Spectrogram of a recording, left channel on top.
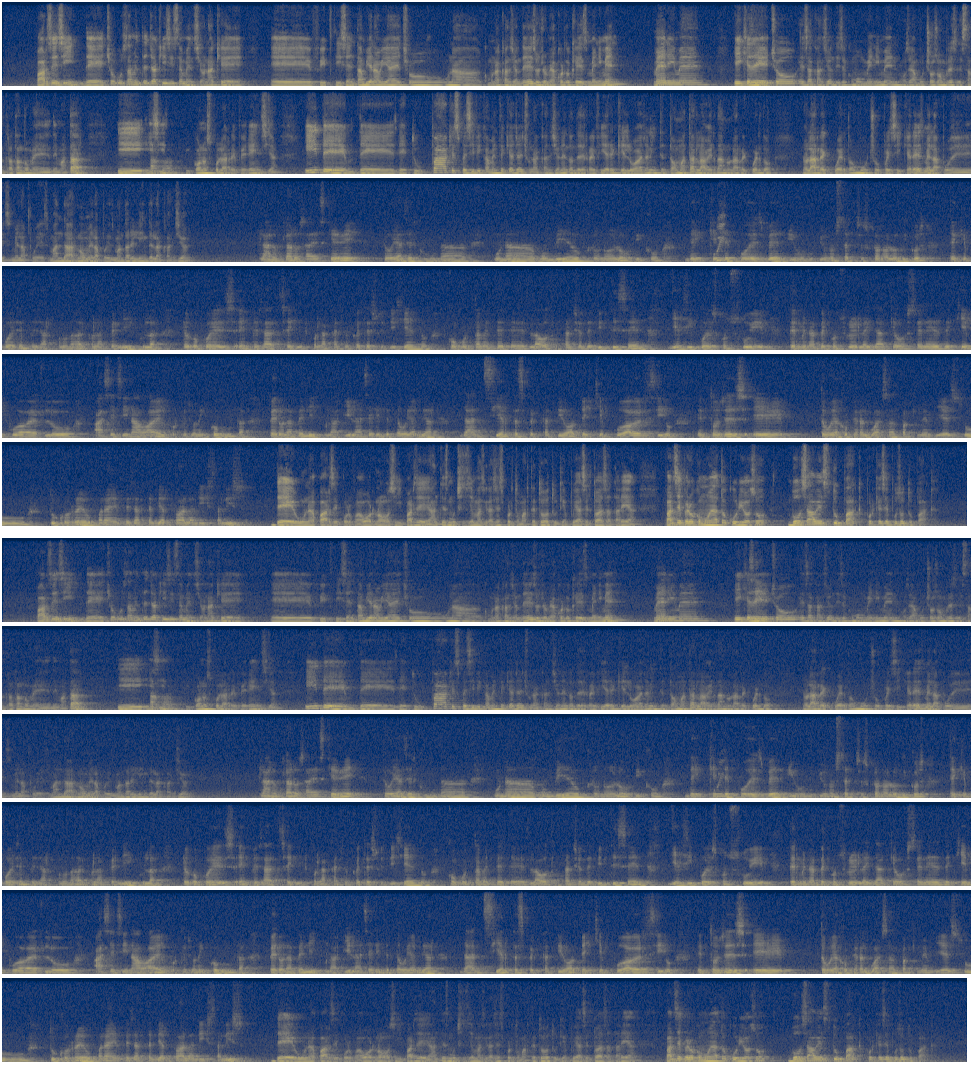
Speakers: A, on the left (about 70°); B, on the right (about 45°).
A: Parce, sí, de hecho justamente ya que hiciste menciona que eh, 50 Cent también había hecho una, como una canción de eso, yo me acuerdo que es Many Men, Many Men, y que
B: Sí,
A: de hecho esa canción dice como Many Men, o sea, muchos hombres están tratándome de matar, y,
B: ajá.
A: y sí, sí, sí conozco la referencia, y de, de, de Tupac específicamente que haya hecho una canción en donde refiere que lo hayan intentado matar, la verdad no la recuerdo no la recuerdo mucho, pues si querés me la puedes, me la puedes mandar, ¿no? Me la puedes mandar el link de la canción.
B: Claro, claro, sabes que ve, te voy a hacer como una, una, un video cronológico de qué
A: Uy,
B: te puedes ver y, un, y unos textos cronológicos de que puedes empezar con una, con la película, luego puedes empezar, seguir con la canción que te estoy diciendo, conjuntamente te ves la otra canción de 50 Cent y así puedes construir, terminar de construir la idea que vos tenés de quién pudo haberlo asesinado a él, porque es una incógnita pero la película y la serie que te voy a enviar dan cierta expectativa de quién pudo haber sido. Entonces, eh, te voy a copiar al WhatsApp para que me envíes tu, tu correo para empezarte a enviar toda la lista. ¿Listo?
A: De una, parce, por favor. No, sí, parce, antes muchísimas gracias por tomarte todo tu tiempo y hacer toda esa tarea. Parce, pero como dato curioso, ¿vos sabes Tupac por qué se puso Tupac?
